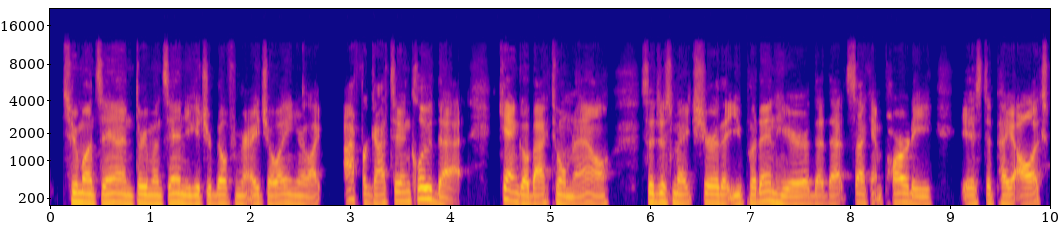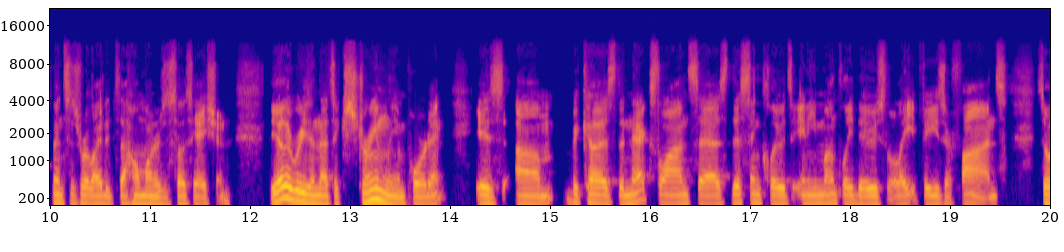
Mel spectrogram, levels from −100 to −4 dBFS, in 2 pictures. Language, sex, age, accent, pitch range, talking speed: English, male, 20-39, American, 115-130 Hz, 220 wpm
